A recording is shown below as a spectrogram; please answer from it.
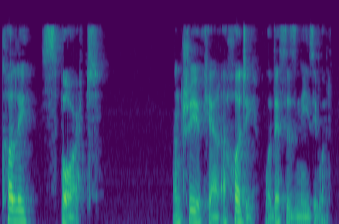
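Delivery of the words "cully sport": very slow, deliberate Irish phrase; very slow model phrase. Shown as a demonstration. Teacher modelling the Irish for tracksuit, very slowly. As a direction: stretch it out so the class can copy. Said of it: "You say it after me".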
